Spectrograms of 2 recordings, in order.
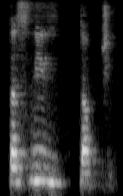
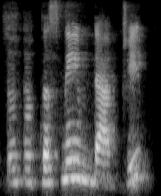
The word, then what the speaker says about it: Tasneem Damji: And I'm here with someone who is going to pronounce her name properly, and I'm going to follow it. Tasneem Damji. Damji. See, I followed it right. Tasneem Damji.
